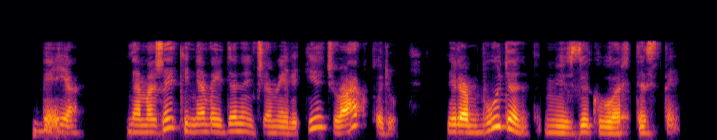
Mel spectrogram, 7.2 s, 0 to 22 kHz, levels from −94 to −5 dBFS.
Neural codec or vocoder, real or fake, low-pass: codec, 16 kHz in and 24 kHz out, 1.1 kbps, FireRedTTS-2 codec; fake; 7.2 kHz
